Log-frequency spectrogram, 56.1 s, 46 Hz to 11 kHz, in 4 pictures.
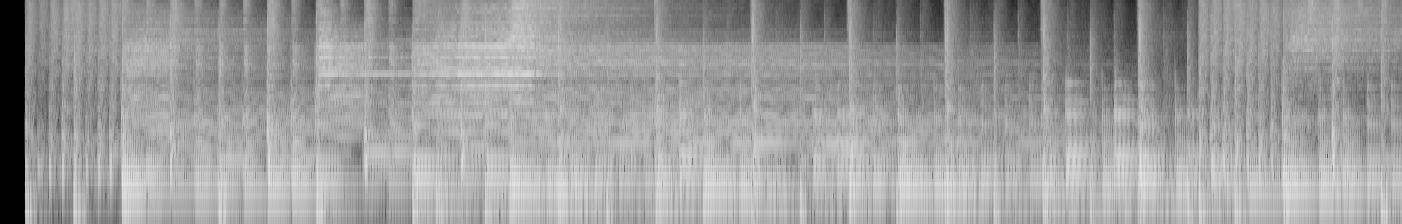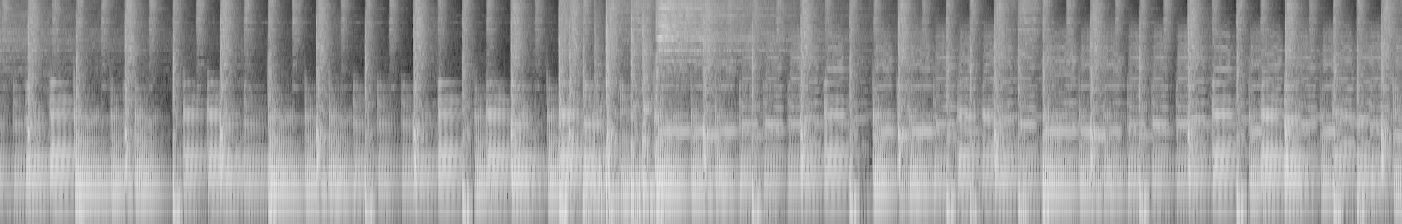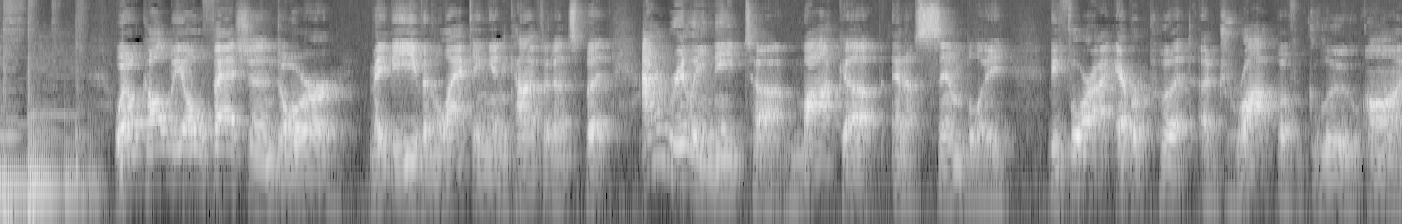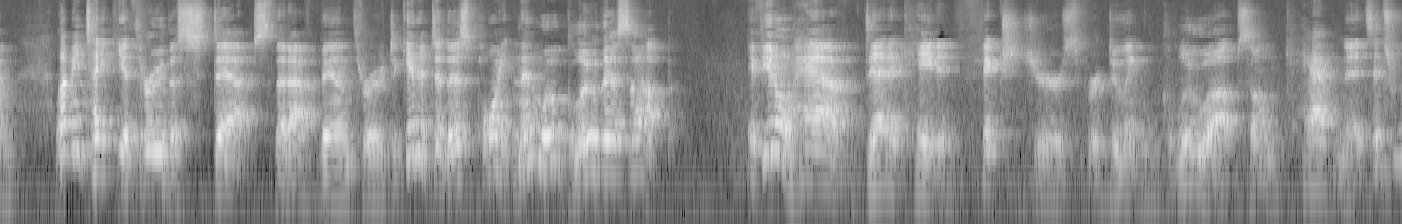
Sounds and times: Music: 0:00.2 - 0:29.0
Speech: 0:29.2 - 0:48.9, 0:49.5 - 0:56.0.

